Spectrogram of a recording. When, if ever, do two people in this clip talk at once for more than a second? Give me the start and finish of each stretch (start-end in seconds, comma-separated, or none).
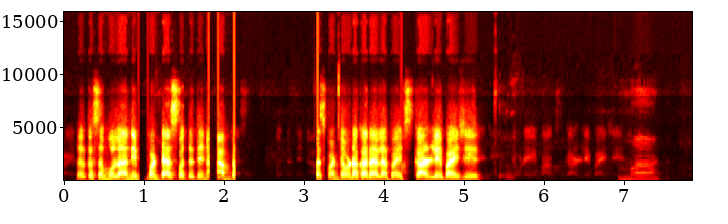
none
